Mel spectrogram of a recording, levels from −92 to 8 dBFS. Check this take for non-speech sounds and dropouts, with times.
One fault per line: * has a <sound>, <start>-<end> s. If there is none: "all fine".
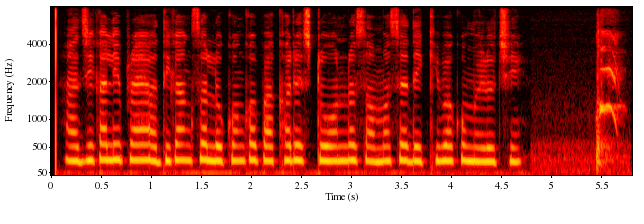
* has a cough, 5.4-5.8 s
